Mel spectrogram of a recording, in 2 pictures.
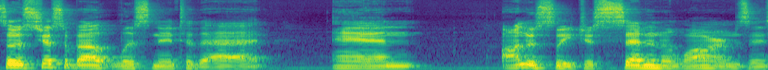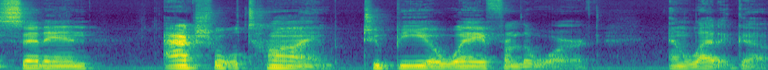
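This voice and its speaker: In a normal speaking voice, a man with an American accent talks at a fairly slow pace, medium in pitch with ordinary pitch variation. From Boston (Roxbury), with Barbados childhood. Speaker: TV writer. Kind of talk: casual interview chat.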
